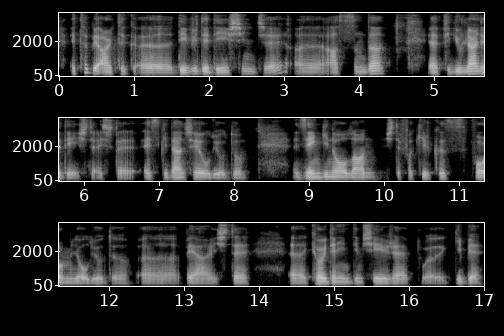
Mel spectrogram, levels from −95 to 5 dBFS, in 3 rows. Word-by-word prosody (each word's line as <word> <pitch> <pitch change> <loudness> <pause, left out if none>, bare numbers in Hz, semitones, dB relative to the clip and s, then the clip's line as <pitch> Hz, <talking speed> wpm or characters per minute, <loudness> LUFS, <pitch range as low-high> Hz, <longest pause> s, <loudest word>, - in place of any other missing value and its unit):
E, - - -2
tabii 180 -2 +4
artık, 105 +2 +1
eee, 90 -1 0
devir 105 +4 +2
de 100 -5 +3
değişince, 95 0 0
eee, - - -6 0.3
aslında, 110 +6 0 0.5
eee, 95 - +4
figürler 105 +4 +5
de - - +2
değişti. 80 0 -3
İşte, 455 -1 -3
eskiden 95 - +1
şey 100 +1 +2
oluyordu, 85 -1 -3 0.6
eee, - - -8
zengin 95 +2 +4
oğlan, 95 0 +3
işte, - - -3
fakir - - -5
kız - - -6
formülü 90 -1 +2
oluyordu. 85 0 -4
Iıı, 80 0 -6
veya, 85 -1 0
işte, 90 +1 -1 0.5
eee, 90 -1 -1
köyden 100 0 +5
indim 95 0 -3
şehire, 85 -2 +1 0.2
ııı, - - -6 0.2
gibi 85 +1 -1
95 Hz, 120 wpm, -26 LUFS, 90-100 Hz, 0.6 s, figürler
